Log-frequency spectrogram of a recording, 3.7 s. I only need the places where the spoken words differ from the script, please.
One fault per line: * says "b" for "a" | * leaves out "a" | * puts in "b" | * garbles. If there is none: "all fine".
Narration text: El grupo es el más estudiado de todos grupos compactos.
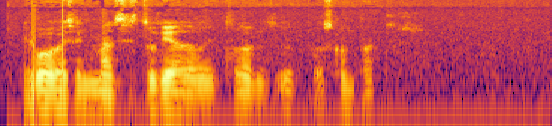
* puts in "los"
